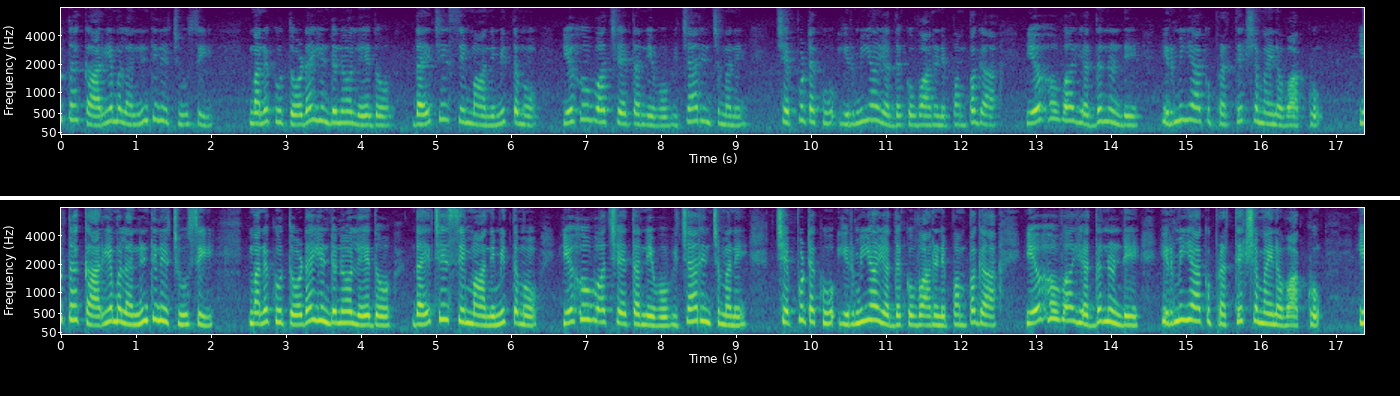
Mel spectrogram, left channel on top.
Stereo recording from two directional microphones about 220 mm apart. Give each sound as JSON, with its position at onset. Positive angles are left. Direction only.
{"t": 0.0, "sound": "speech", "side_deg": -30}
